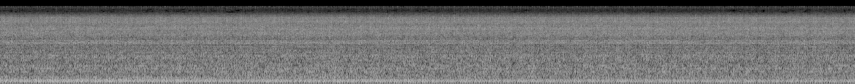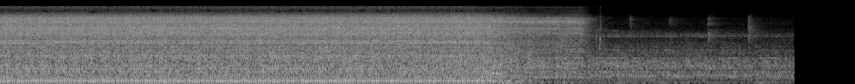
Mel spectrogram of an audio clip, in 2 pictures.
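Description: Ford Falcon BF MkII XR6 Turbo's 4.0-litre turbocharged straight-six idling steadily, with the Bosch 044 external fuel pump's loud high-pitched whir over it. The engine stops about thirteen seconds in, and the pump's whir stops about a second later.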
